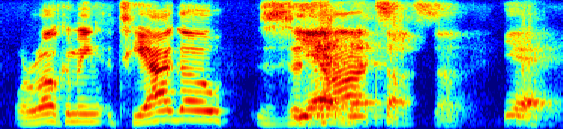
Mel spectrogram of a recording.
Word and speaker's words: Tiago Zaidan: Right, we're welcoming Tiago, Zaidan. Yeah, that's awesome. Yeah, in Portuguese, it's called Tiago, Zaidan, but the way you said it's perfect. I mean, you rocked it.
